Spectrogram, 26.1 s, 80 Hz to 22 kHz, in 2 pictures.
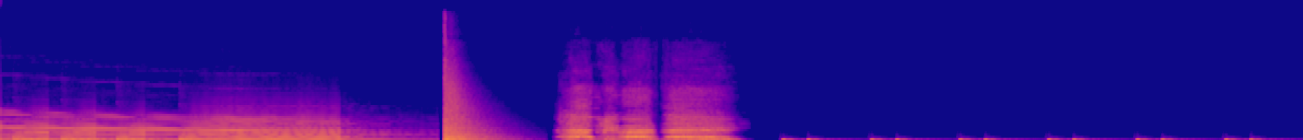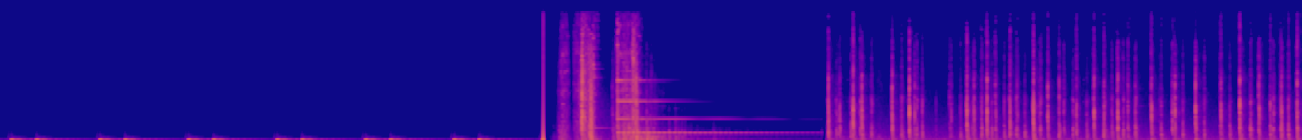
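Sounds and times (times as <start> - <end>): voices shouting: 5.6 - 7.5
heartbeat thumps: 7.8 - 18.1.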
